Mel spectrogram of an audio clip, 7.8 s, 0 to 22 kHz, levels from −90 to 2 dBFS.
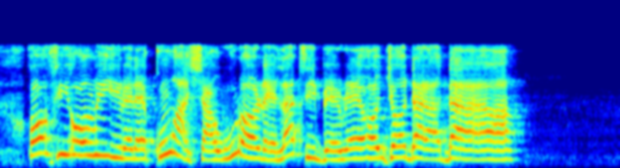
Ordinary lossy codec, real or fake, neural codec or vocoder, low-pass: none; fake; vocoder, 22.05 kHz, 80 mel bands, HiFi-GAN; 7.2 kHz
